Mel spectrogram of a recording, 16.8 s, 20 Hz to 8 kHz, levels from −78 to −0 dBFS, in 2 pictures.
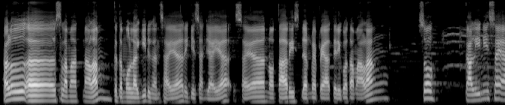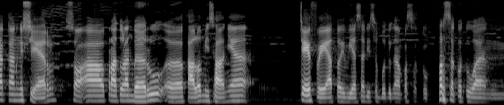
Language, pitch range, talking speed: English, 130-175 Hz, 130 wpm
